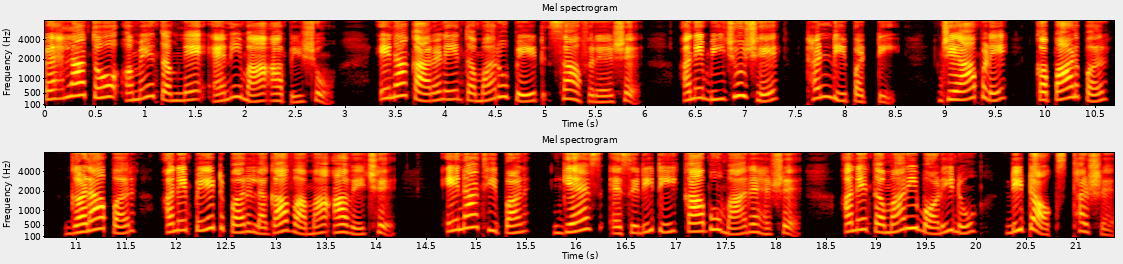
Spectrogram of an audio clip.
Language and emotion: Gujarati, neutral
